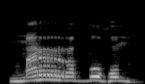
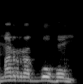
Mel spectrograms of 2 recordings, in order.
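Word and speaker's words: من ربهم: when we are reciting, this noon of the man will get joined with the ra, that is an idgham. So we will actually pronounce it as Mar Rabbuhum, Mar Rabbuhu, and Mar Rabbuhum.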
